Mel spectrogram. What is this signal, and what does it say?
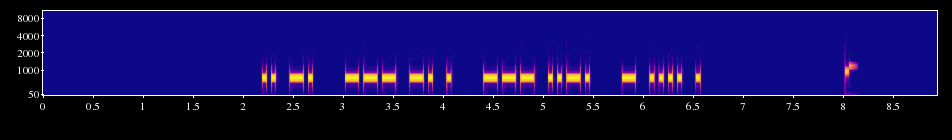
Morse code, heard as a keyed tone, about 26 wpm, 700 Hz. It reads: IN ONE OF THE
